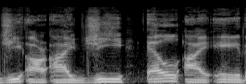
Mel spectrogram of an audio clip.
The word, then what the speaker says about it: Griglia: It's spelled G R I G L I A, that G in the middle is silent.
